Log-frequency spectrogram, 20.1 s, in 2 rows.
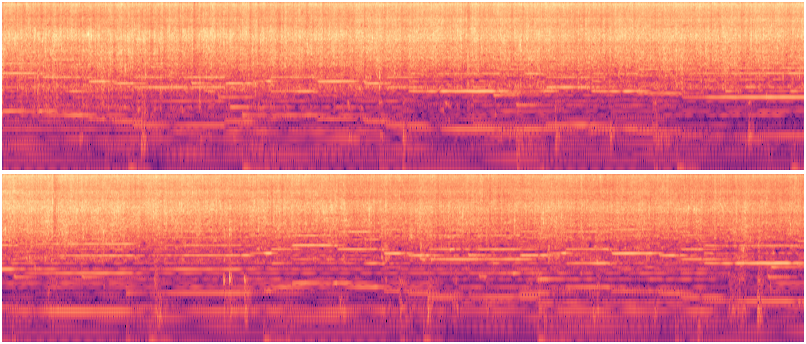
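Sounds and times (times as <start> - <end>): background music: 0.0 - 20.0
vegetables sizzling in oil: 0.0 - 20.0.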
